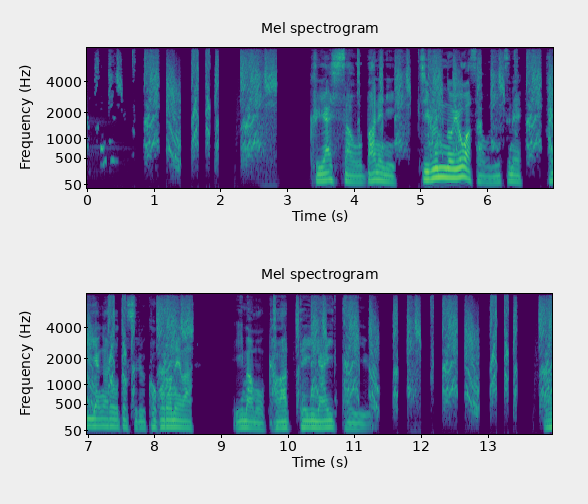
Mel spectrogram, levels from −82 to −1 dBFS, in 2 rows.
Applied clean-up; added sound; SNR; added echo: classical method spectral subtraction.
